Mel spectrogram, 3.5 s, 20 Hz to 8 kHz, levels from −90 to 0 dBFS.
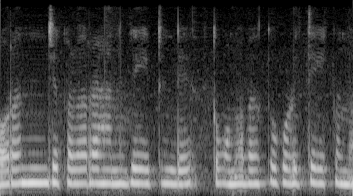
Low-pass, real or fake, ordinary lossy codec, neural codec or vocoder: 7.2 kHz; fake; none; codec, 24 kHz, 0.9 kbps, WavTokenizer, medium speech release version 2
